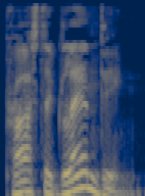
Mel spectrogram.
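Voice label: "prostaglandin", British English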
